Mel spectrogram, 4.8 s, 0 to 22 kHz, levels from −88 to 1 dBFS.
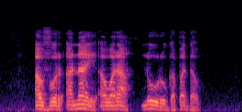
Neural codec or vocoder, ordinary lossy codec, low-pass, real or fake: none; Opus, 24 kbps; 7.2 kHz; real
